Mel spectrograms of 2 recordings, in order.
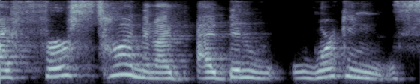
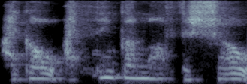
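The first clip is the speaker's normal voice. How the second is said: soft, hushed half-whisper; 3 semitones lower, 8 dB quieter than usual. Retelling what was said to a coworker after reading the script: retelling a half-whisper. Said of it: "And I just whispered to her".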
